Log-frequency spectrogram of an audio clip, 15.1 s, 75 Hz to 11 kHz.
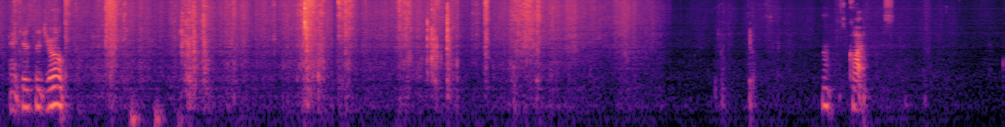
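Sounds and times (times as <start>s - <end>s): plastic packaging crinkling: 0.0s - 10.0s
fabric rustling: 0.0s - 10.1s.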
